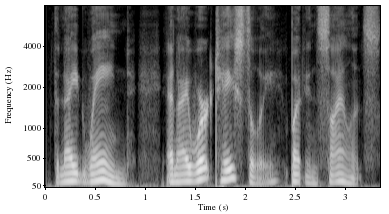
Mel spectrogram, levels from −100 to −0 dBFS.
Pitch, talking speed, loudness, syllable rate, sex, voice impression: 115 Hz, 180 wpm, -20 LUFS, 5.7 syllables/s, male, very masculine, very adult-like, very thick, tensed, powerful, slightly bright, soft, clear, fluent, slightly raspy, cool, very intellectual, refreshing, sincere, very calm, mature, friendly, reassuring, unique, slightly elegant, wild, slightly sweet, lively, kind, slightly intense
